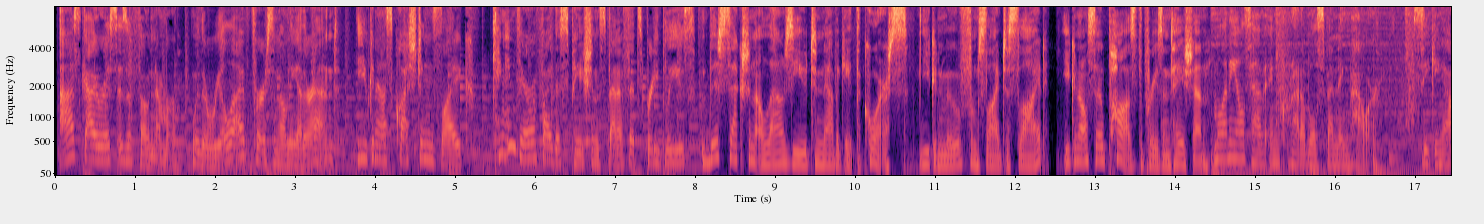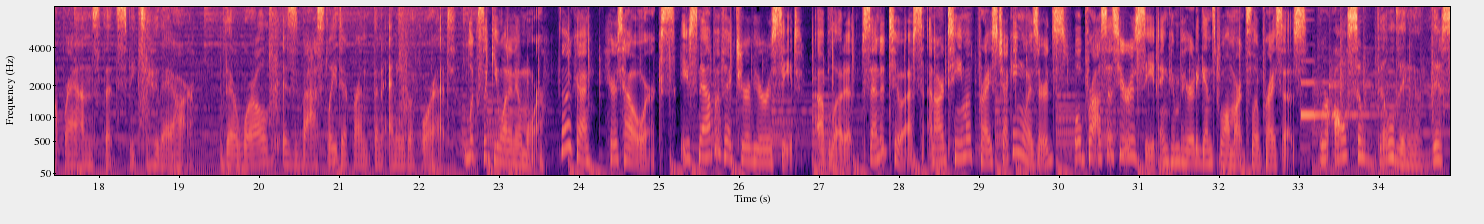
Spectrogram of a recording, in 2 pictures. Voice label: women corporate; Textured sassy, smart, and smart voice.

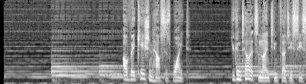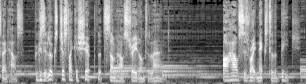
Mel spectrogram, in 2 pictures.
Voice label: men narration; Good 'ol chap, polished, young, great diction.

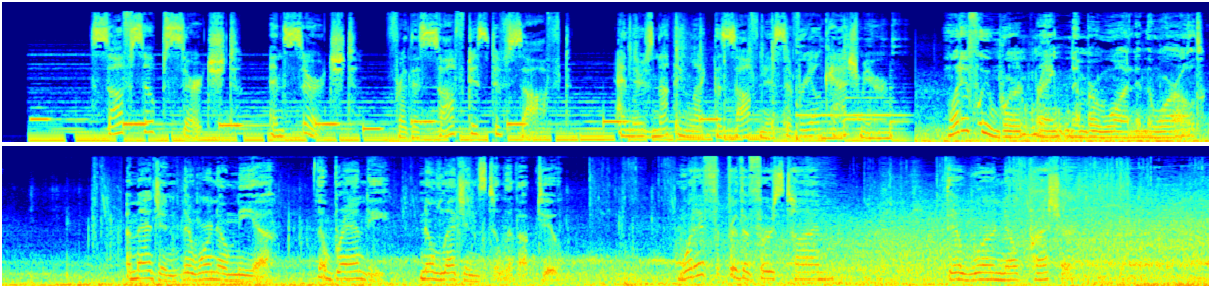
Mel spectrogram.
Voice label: women commercial; Raspy, conversational, sexy, professional, and authoritative.

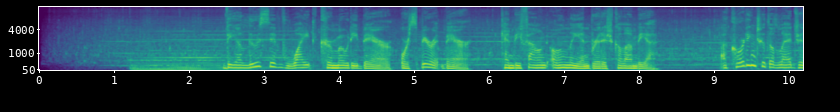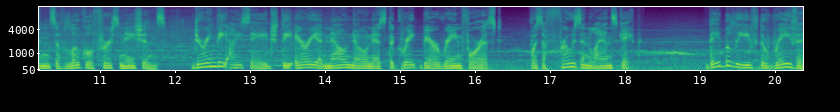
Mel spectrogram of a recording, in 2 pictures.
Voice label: women narration; Smooth, classy, deep, humorous and real....and did we mention movie trailers?

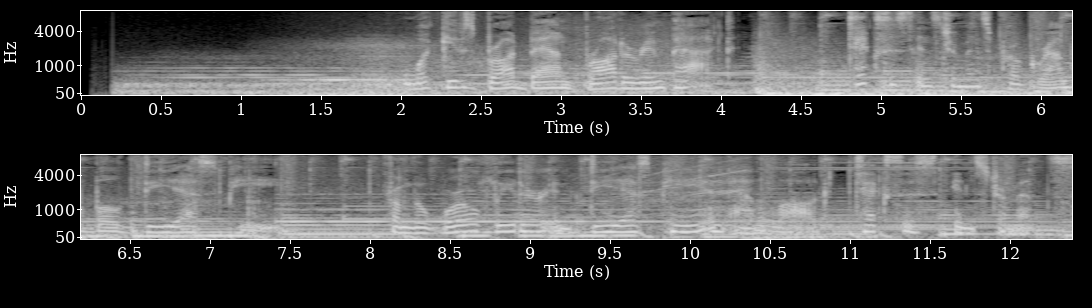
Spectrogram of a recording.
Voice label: women commercial; Textured, warm, comedic, sexy, spokesperson, hip and cool, intelligent, authoritative, very versatile.

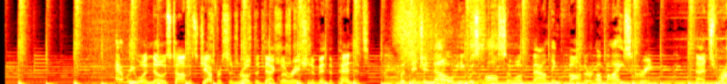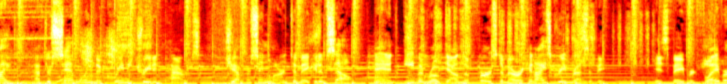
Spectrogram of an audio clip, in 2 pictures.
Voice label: men narration; Masculine voice from outdoorsman to next door.

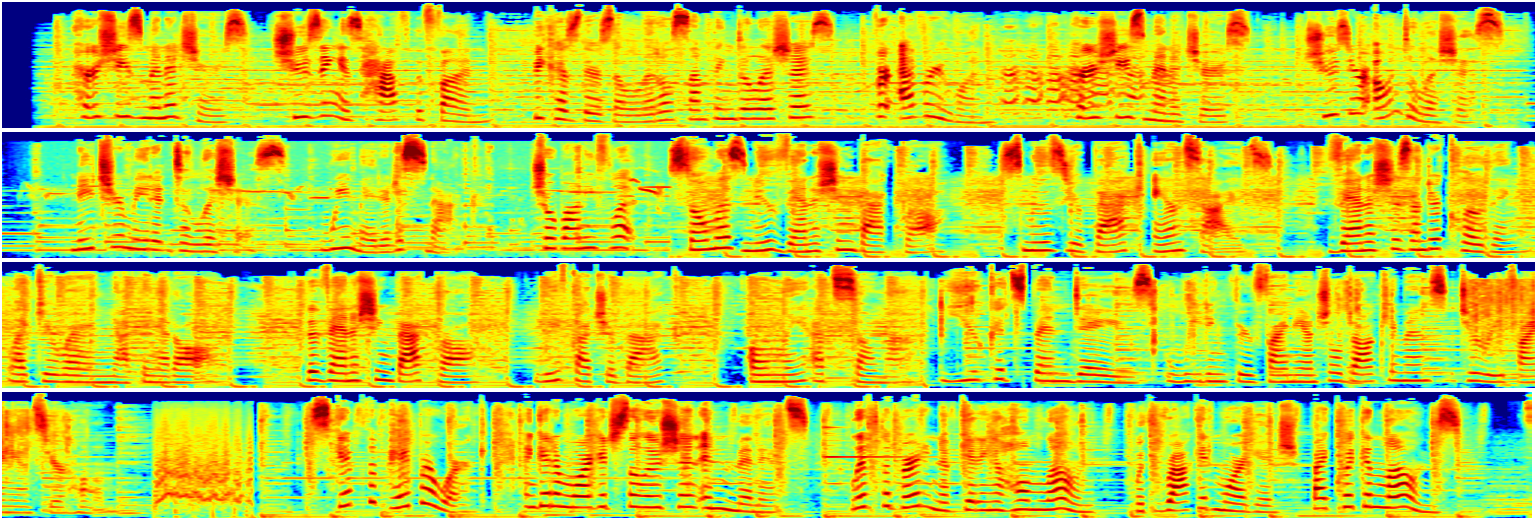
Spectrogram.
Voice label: women commercial; Young, fun, friendly, and sassy. Perky girl next door with a wide range of voices from conversational to character.

